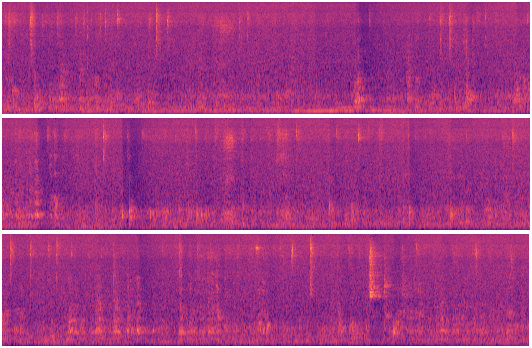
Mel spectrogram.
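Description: A steady low rumble and hum of room noise, with faint scattered clicks.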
